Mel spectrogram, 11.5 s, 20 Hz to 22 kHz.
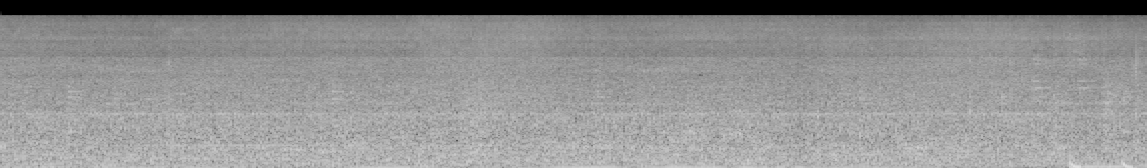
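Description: WLtoys V929 Beetle toy quadcopter's small electric motors and propellers whirring steadily in flight, with a few low thumps of wind or handling near the end.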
